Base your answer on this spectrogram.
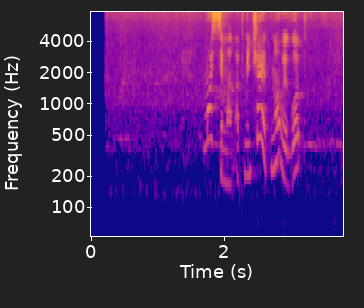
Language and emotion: Russian, positive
